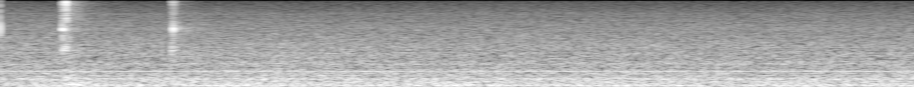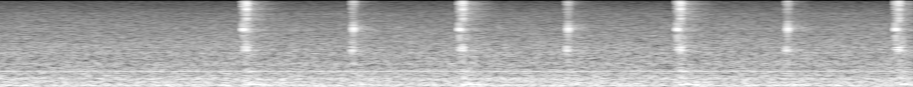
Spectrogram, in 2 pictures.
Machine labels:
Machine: valve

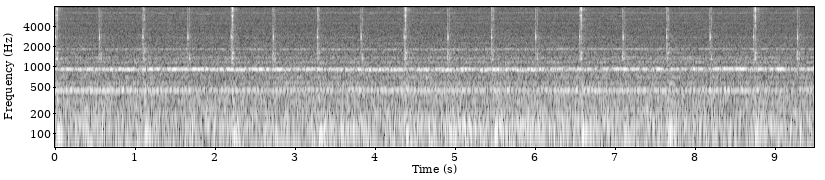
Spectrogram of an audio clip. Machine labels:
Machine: valve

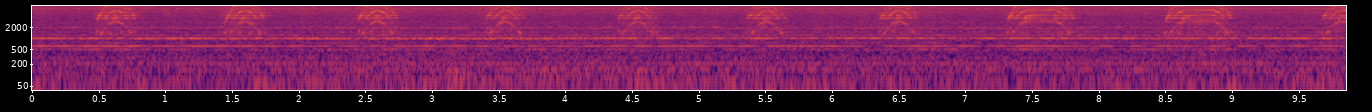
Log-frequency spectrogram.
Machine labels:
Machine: slide rail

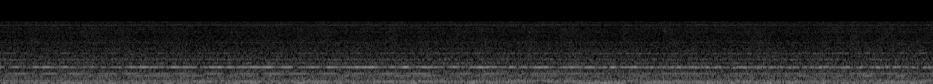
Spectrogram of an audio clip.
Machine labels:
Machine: fan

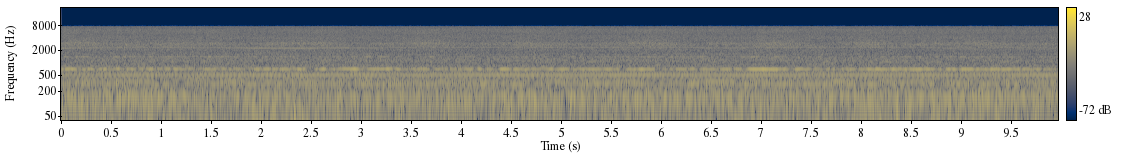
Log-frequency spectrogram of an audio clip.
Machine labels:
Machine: pump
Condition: normal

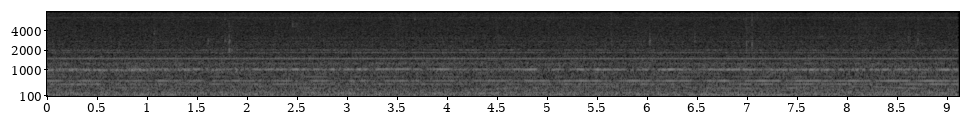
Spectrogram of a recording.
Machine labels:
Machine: pump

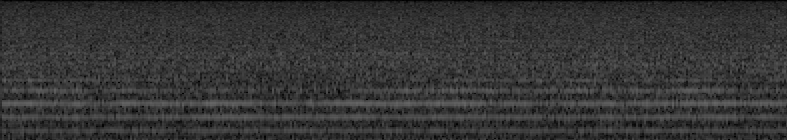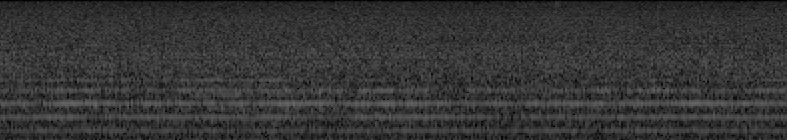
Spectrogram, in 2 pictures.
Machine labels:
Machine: fan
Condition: normal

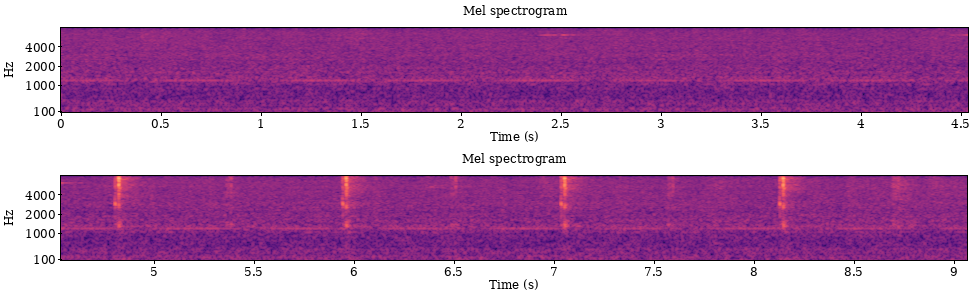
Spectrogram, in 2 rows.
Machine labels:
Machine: valve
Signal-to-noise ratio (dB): -6 dB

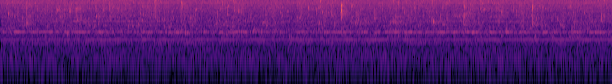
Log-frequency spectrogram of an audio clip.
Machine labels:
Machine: pump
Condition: normal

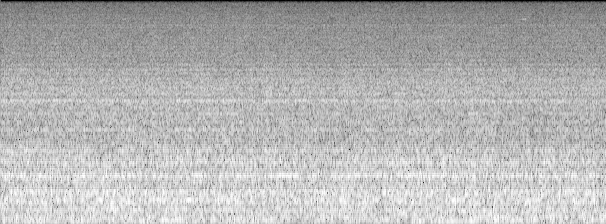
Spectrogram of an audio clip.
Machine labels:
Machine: fan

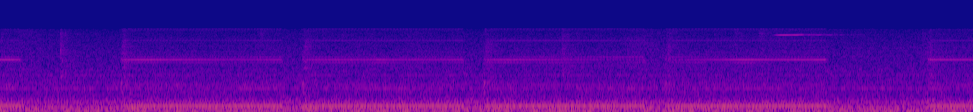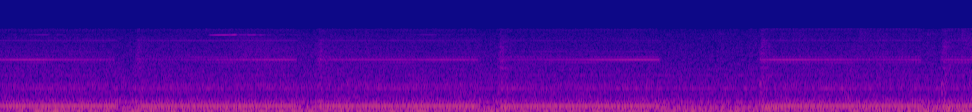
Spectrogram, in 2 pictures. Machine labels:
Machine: slide rail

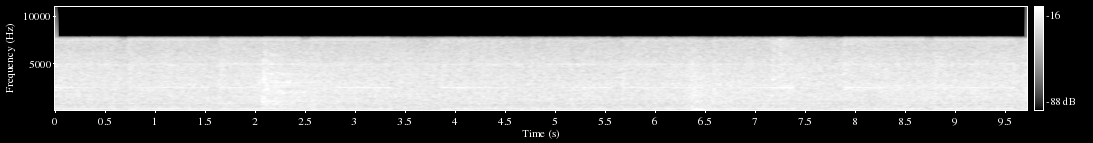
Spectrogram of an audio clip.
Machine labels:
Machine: slide rail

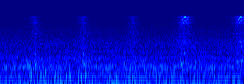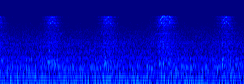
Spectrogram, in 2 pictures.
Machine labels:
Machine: slide rail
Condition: normal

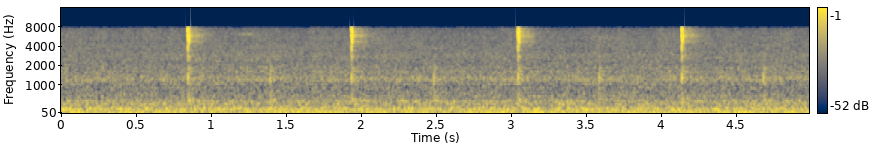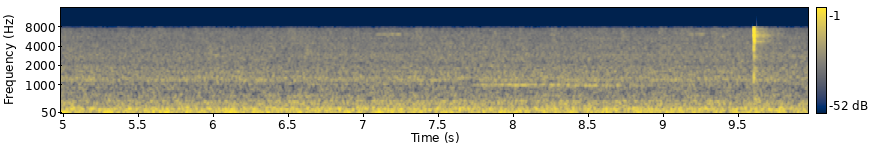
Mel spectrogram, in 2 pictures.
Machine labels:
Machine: valve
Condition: normal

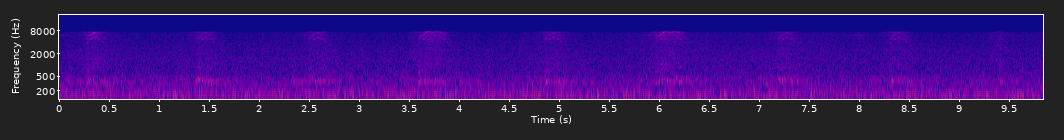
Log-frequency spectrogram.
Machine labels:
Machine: slide rail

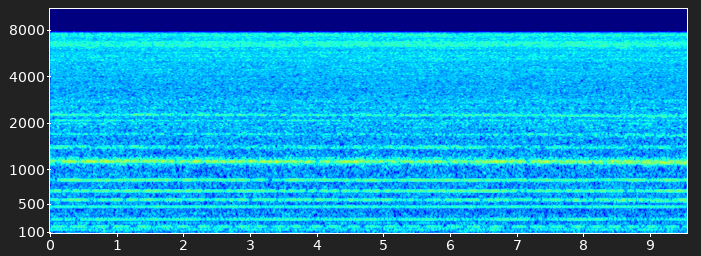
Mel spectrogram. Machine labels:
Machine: fan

